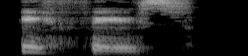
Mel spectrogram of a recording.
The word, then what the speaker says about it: Ichthys: 这个字怎么发音呢？Ichthys.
